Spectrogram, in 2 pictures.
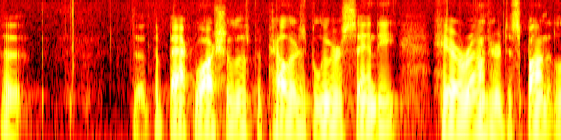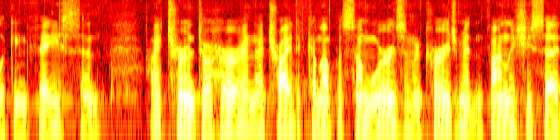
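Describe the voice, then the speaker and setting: A man with an American accent, fairly low in pitch, in a monotone, flat intonation at a moderate pace. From United States. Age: 70s. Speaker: storyteller recounting his life. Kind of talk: personal testimony storytelling.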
